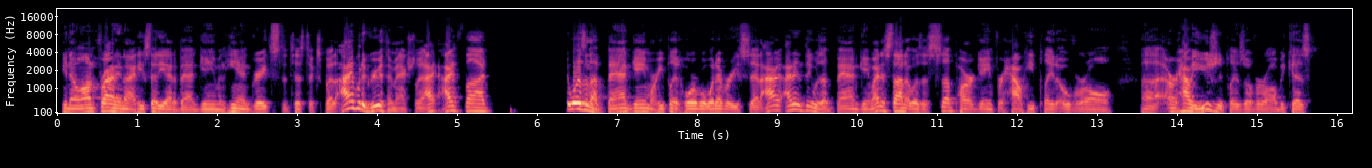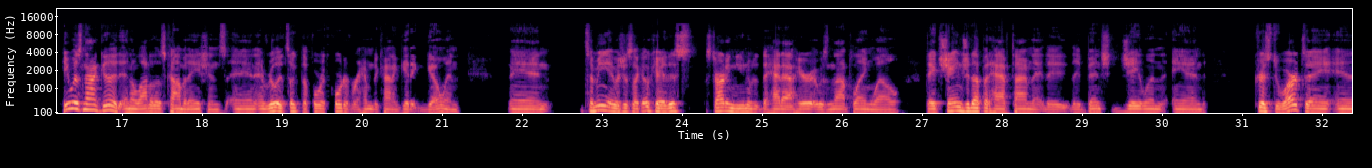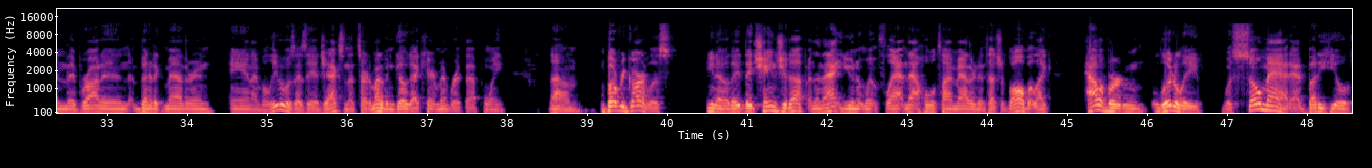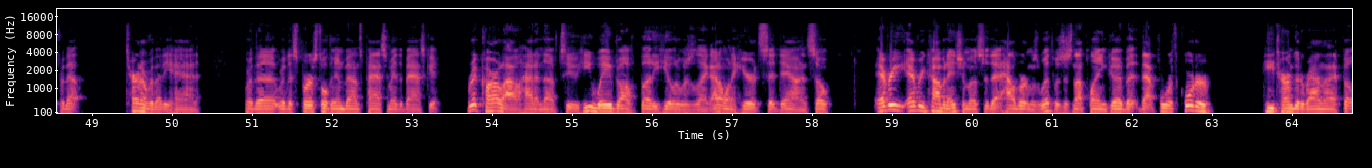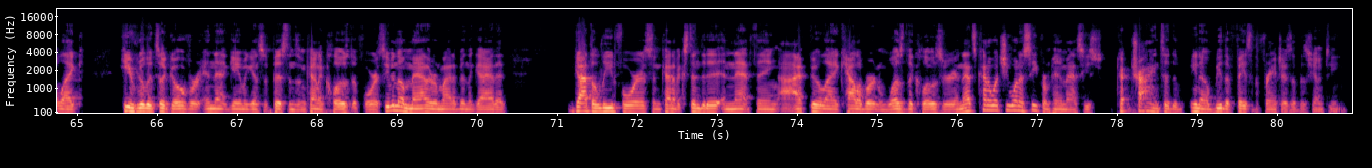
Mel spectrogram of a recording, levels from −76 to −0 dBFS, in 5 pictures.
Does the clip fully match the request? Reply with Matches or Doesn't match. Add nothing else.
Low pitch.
Matches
